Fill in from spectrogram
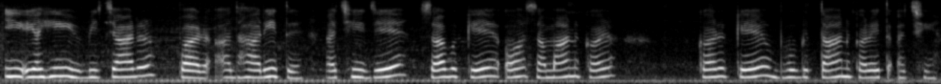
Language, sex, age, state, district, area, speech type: Maithili, female, 18-30, Bihar, Madhubani, rural, read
